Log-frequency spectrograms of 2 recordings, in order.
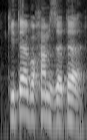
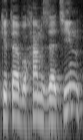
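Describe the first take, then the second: First: The last word ends on a vowel without n. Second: The last word ends with an added n sound. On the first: The speaker calls it right. "правильно" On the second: The speaker calls it wrong. "будет уже ошибочным"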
